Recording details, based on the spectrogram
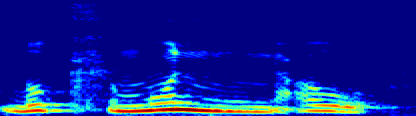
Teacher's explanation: ada tanwin bertemu ain, hukumnya izhar, jelas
